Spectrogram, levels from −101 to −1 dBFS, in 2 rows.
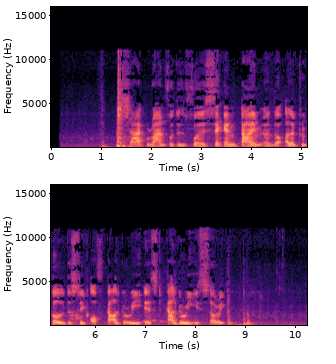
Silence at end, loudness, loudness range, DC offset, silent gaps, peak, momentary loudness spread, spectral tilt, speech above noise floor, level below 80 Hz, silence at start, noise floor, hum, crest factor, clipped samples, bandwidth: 1.05 s; -24 LUFS; 3 LU; under 0.1%; none; -4 dBFS; 12 LU; -5 dB/octave; 34 dB; -46 dBFS; 1 s; -58 dBFS; none; 22 dB; under 0.1%; 11.5 kHz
